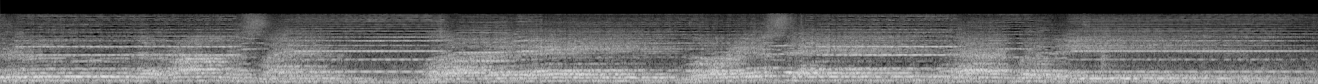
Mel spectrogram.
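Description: Stacked multi-deck harmonica played as a hymn-like tune in sustained chords, changing every second or two, with a brief breathy rush at several of the chord changes.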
